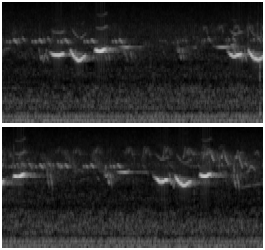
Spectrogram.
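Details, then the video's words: White-browed (red-backed) scrub robin, a species singing variably between areas, sings three short, high whistled phrases, each a quick run of slurred notes, repeated about every two seconds over a faint low hum. "Red-backed Scrub Robin singing"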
